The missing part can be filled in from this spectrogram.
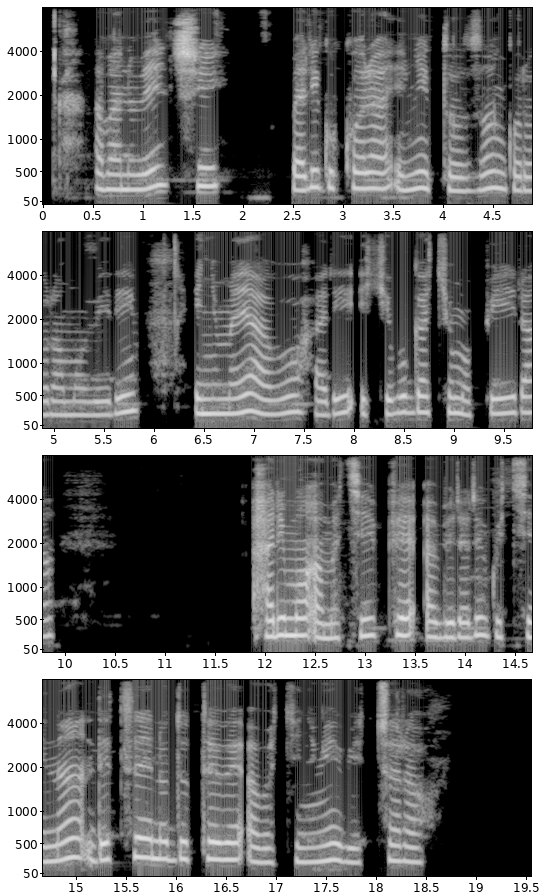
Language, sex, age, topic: Kinyarwanda, female, 18-24, government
